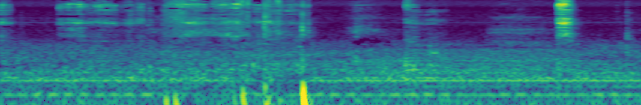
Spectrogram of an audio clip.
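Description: Pot of red beans and rice simmering on an electric stove, with soft bubbling hiss over a steady low hum. A few low thumps come around the middle, the loudest about three seconds in.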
